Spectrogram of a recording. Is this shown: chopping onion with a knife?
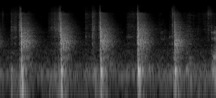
yes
